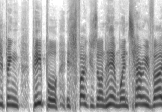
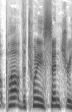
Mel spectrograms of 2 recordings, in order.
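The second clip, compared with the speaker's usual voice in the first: ordinary talk, nothing marked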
